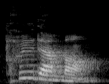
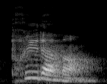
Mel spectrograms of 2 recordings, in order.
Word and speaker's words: prudemment: Notice that the emment is pronounced prudemment, prudemment.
